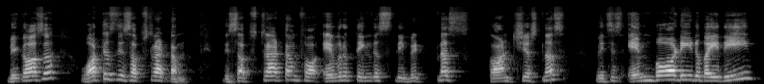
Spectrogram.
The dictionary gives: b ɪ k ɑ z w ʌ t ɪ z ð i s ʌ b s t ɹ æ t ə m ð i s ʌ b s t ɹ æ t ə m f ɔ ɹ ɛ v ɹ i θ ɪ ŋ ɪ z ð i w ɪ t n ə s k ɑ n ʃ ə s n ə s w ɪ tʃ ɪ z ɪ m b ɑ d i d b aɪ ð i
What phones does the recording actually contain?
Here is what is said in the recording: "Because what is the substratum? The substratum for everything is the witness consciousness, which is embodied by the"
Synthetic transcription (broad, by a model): b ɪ k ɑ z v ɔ t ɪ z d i s ʌ b s t ɹ æ t ə m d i s ʌ b s t ɹ æ t ə m f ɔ ɹ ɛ v ɹ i t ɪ ŋ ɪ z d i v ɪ t n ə s k ɑ n ʃ ə s n ə s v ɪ tʃ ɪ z ɪ m b ɑ d i d b aɪ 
